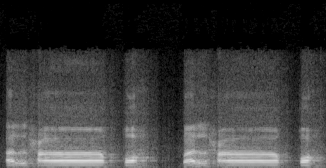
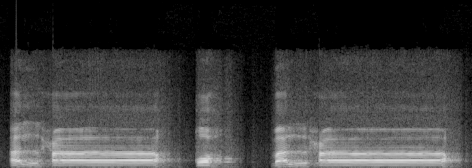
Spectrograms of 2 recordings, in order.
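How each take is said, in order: First: The doubled q is said softly and unclearly. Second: The doubled q is pressed firmly and clearly. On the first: The speaker calls it wrong. "terlalu lembut kada nampak" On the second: The speaker calls it right. "supaya nampak"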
